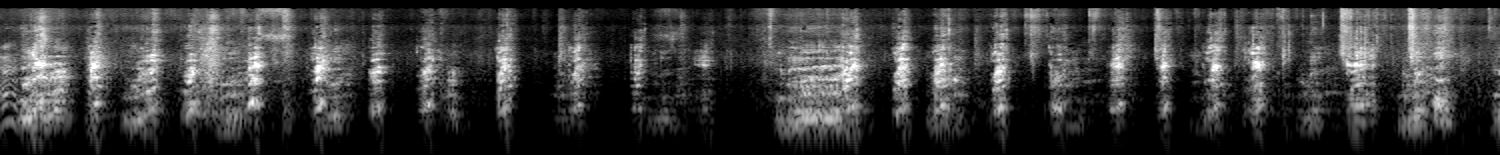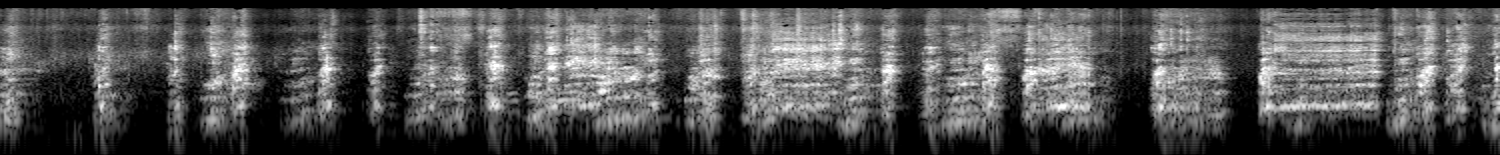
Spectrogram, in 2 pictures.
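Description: Domestic pigs in a pen, grunting in quick, short repeated calls. In the last third the calls grow longer, louder and more continuous.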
